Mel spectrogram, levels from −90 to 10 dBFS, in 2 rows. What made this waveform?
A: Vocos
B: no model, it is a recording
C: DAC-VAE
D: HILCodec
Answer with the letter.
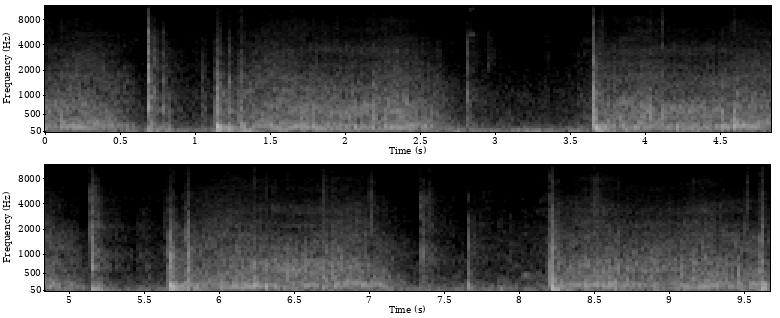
B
